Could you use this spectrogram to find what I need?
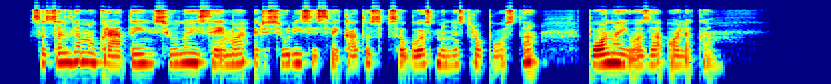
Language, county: Lithuanian, Marijampolė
